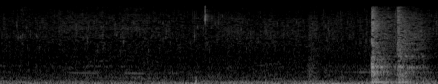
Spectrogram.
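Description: Chicken kosha frying in oil in a kadai: a steady soft sizzle as the masala cooks down until the oil separates, with two short knocks near the end.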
